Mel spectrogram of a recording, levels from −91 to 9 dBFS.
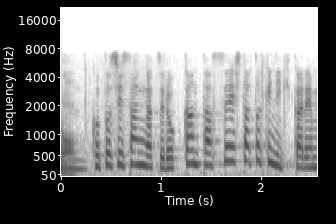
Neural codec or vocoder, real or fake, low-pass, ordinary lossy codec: none; real; 7.2 kHz; Opus, 24 kbps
